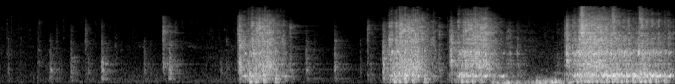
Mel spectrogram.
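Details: Freshly built Lambretta Series 2, first start attempt: several kicks spin the engine over in rough bursts but it never catches. It fails to start, and timing is suspected but not confirmed.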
